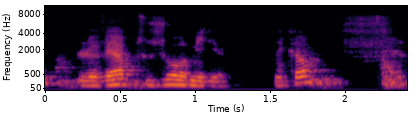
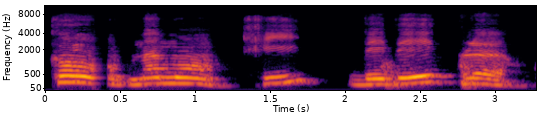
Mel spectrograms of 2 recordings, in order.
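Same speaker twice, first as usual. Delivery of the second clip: slow; 2 semitones higher, 6 dB louder, much slower than usual. Shown as a demonstration.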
